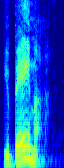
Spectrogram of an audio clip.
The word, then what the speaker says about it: bema: The Greek word for judgment used here, you may have heard this before, it's bema. It's spelled B-E-M-A. It's pronounced bema.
